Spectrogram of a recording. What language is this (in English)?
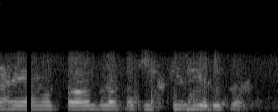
Maithili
